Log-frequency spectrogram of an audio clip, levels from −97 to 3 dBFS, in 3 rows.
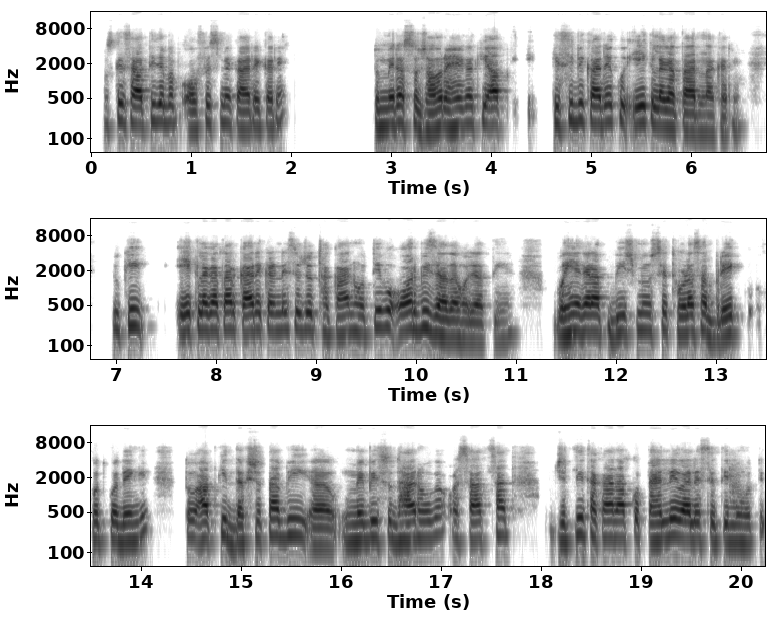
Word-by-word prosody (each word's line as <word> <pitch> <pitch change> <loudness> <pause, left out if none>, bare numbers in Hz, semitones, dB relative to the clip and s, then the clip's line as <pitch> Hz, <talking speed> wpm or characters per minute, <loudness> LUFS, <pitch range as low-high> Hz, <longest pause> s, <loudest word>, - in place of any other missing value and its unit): उसके 175 +5 -3
साथ 175 0 +4
ही 200 - -3
जब 195 -1 -1
आप 190 - -9
ऑफ़िस 185 +5 -8
में 180 -1 -2
कार्य 150 +2 +1
करें, 155 - -5 0.9
तो 160 - -2
मेरा 175 +3 +3
सुझाव 145 -4 0
रहेगा 170 +2 +1
कि 180 +1 -5
आप 170 0 +5 0.4
किसी 190 +3 -4
भी 210 +1 -2
कार्य 185 +1 +3
को 195 - -4
एक 185 +1 +1
लगातार 145 -4 +3
ना 130 -1 -3
करें, - - -10 0.5
क्योंकि 200 +3 -3 0.4
एक 180 +1 -2
लगातार 185 0 +4
कार्य 175 +2 +4
करने 185 +1 -2
से 190 0 -3
जो 185 0 -1
थकान 165 +1 -2
होती 165 +3 -4
है, 210 - -1
वो - - +3
और 190 +1 +4
भी 205 +2 0
ज़्यादा 145 -5 +4
हो 130 -1 -4
जाती 125 0 -4
है। 155 +4 -19 0.4
वहीं 155 +4 +2
अगर 175 0 +5
आप 170 0 +5
बीच 165 +3 -6
में 180 - -4
उससे 180 +1 -6
थोड़ा-सा 170 +2 +2
ब्रेक 155 +3 -2 0.2
खुद 165 -2 -3
को 165 - +1
देंगे, 160 +9 -2 0.4
तो 180 - -3
आपकी 170 +3 +2
दक्षता 165 +5 0
भी 190 0 -4
अ, 135 -1 +1
में 160 +2 -1
भी 180 +1 0
सुधार 170 -1 0
होगा 175 +4 -4
और 195 -4 -9
साथ-साथ 170 +4 -1 0.5
जितनी 160 +6 -2
थकान 175 -1 +2
आपको 175 +1 +3
पहले 170 +4 0
वाली 170 -2 +5
स्थिति 160 -1 -6
में 150 - -5
होती, 150 +1 -7
170 Hz, 210 wpm, -17 LUFS, 160-185 Hz, 0.9 s, आप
